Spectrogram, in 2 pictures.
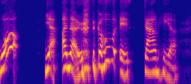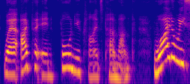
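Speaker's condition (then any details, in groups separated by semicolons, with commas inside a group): No condition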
